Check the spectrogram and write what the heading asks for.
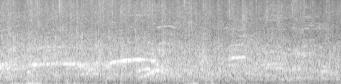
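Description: Audience applauding and cheering, with a few whoops, dying down.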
